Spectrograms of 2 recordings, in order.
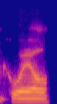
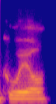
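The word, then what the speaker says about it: Cuylle: kid they got that i think you could pronounce his last name coyle it's william coyle c-u-y-l-l-e by all's accounts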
